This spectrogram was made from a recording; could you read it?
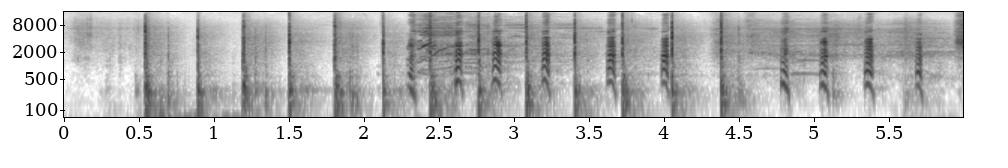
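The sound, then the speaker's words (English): Someone bangs on a trash can in a steady, rapid run of about twenty loud, sharp hollow whacks, with faint voices rising briefly between the hits midway through. “That, for anyone listening, by the way, I picked up a trash can. Yeah. And started banging on it.”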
